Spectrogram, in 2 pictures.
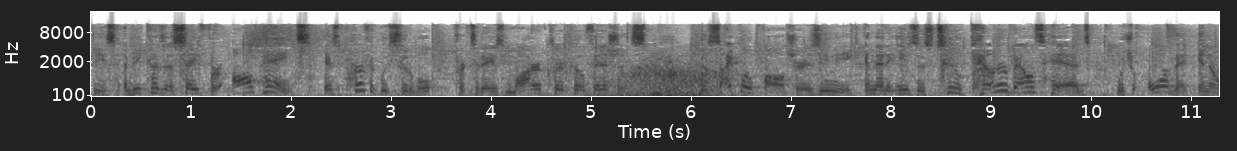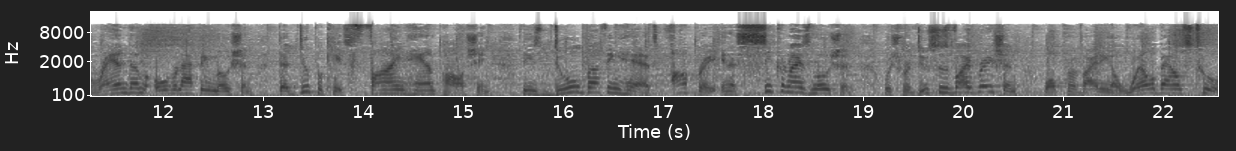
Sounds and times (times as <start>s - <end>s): Music: 0.0s - 22.5s
Speech: 0.0s - 22.5s.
